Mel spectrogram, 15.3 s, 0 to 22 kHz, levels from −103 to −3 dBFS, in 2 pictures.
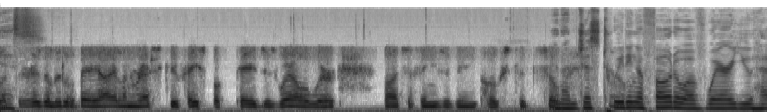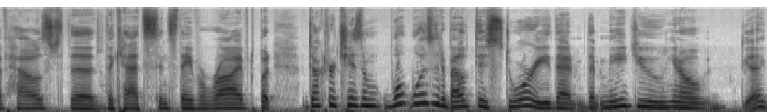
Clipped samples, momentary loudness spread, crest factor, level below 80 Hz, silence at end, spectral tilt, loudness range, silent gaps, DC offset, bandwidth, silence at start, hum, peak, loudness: under 0.1%; 6 LU; 12 dB; -34 dBFS; 0 s; -4.5 dB/octave; 2 LU; none; under 0.1%; 16 kHz; 0 s; none; -6 dBFS; -18 LUFS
